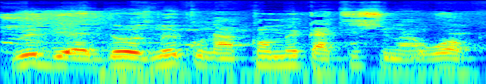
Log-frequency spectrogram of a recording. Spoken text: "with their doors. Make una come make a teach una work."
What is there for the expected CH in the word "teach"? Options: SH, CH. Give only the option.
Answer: SH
